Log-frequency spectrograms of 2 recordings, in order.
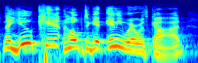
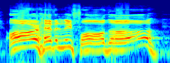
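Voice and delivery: mock holy voice, slow and much louder; solemn pulpit prayer parody, stretched out; pious prayer voice; 8 dB louder, slower than usual. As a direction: ham up a churchy prayer voice. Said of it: "whose voice completely changes when they go to pray".

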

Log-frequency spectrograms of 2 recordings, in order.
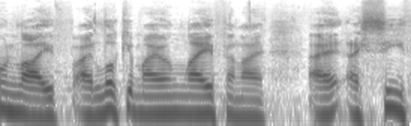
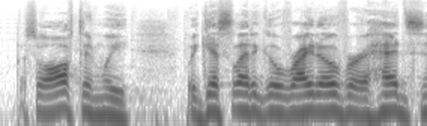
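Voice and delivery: ordinary talk, nothing marked

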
